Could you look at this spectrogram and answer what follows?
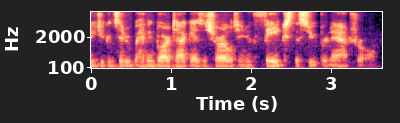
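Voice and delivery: ordinary delivery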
